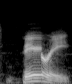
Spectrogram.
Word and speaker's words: bury: Actually, this word is, I'm glad it came up because this is mispronounced by everyone, second language speakers. It's bury, to make a hole in the ground, put something in it, and then cover it with dirt.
